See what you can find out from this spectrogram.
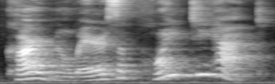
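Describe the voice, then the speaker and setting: Woman teacher, children's read-aloud, very animated intonation, slow deliberate storytelling, echoey room. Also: medium pitch. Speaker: teacher reading aloud to young pupils. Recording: roomy, echoing sound.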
